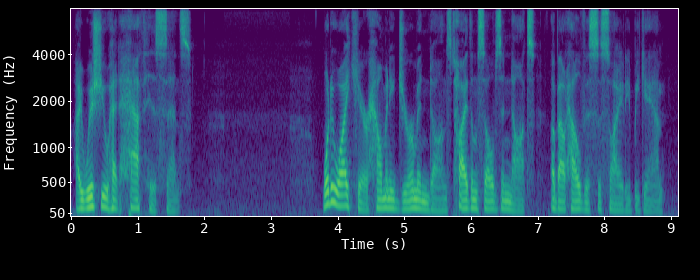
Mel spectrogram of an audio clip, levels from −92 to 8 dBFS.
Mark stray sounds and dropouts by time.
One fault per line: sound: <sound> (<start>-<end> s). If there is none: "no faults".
no faults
